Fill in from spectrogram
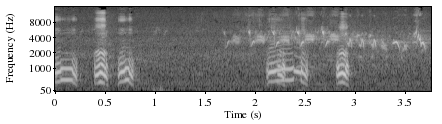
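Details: Herring gull at its breeding colony giving three short, nasal yelps, a pause, then a drawn-out, wavering cry and another yelp, while thinner high-pitched calls from other gulls sound in the background.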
